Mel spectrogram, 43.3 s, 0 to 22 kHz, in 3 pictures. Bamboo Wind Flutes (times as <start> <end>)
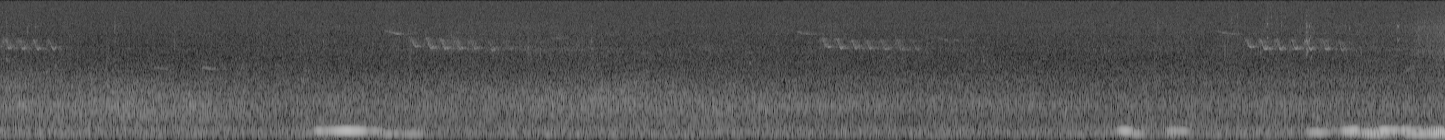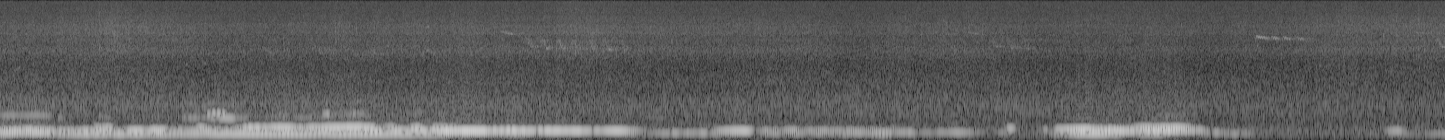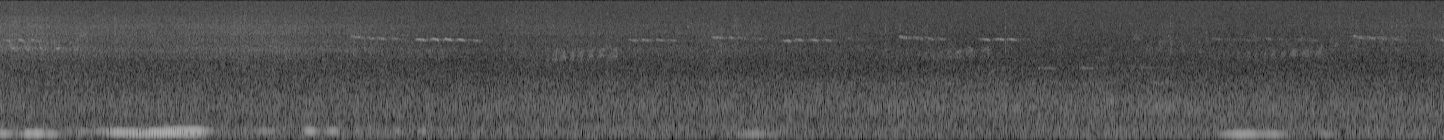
3.1 4.3, 11.2 12.0, 13.1 27.3, 28.3 32.4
